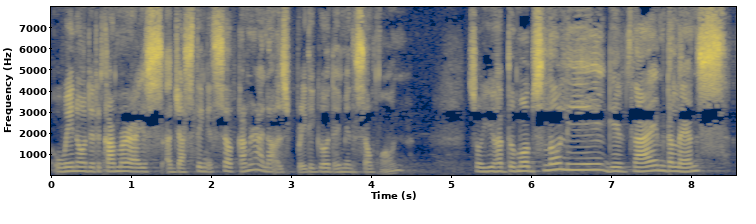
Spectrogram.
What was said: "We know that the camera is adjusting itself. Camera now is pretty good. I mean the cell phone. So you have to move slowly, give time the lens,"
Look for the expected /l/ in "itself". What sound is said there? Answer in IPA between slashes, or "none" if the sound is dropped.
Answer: /l/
